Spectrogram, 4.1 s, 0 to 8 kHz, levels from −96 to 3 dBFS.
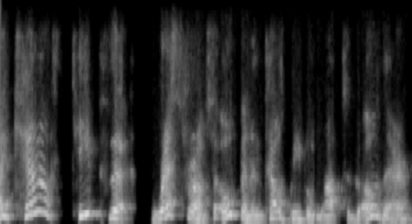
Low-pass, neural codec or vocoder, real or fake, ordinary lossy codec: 7.2 kHz; codec, 16 kHz, 4.8 kbps, FACodec; fake; Opus, 16 kbps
